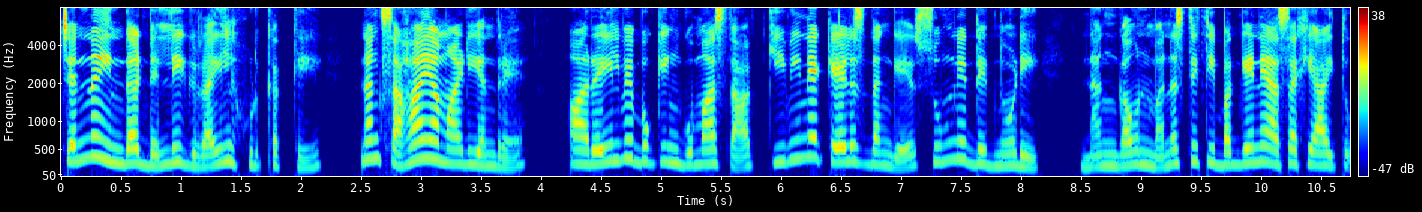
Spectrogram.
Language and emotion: Kannada, disgusted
